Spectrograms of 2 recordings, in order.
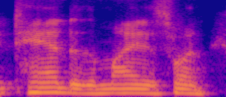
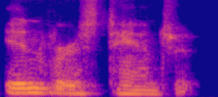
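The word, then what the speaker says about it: tan⁻¹: And you tan inverse, tan backwards, tan, don't say tan to the -1. This is just an old notation, tan with a superscript -1. You pronounce it inverse tangent.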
